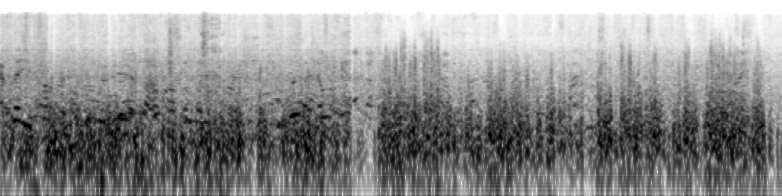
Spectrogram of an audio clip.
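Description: A crowd of men murmurs outdoors.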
